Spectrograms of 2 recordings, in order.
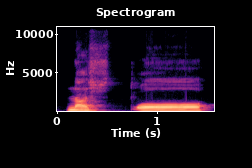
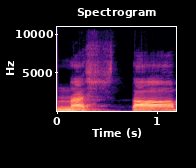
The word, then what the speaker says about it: نشطا: جیسا کہ نشطا، اس کو نشتا پڑھیں گے تو یہ غلط ہوگا.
